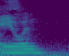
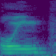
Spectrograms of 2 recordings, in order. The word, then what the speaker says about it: Eowyn: Eowyn. You're lucky. – No Eowyns. Not a single Eowyn. Everyone was like Oin. Or Yoin. – The E is silent.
